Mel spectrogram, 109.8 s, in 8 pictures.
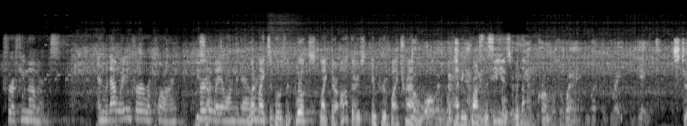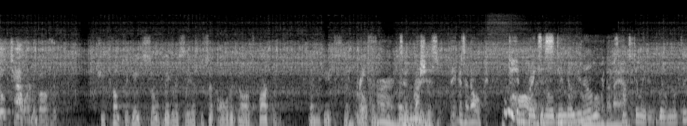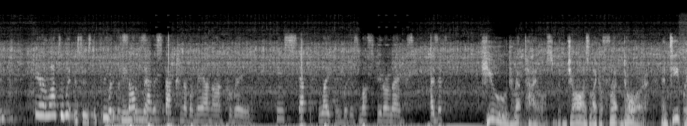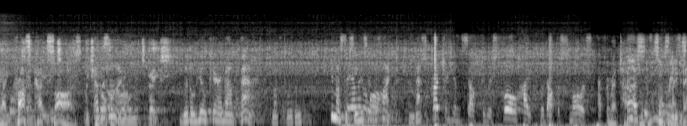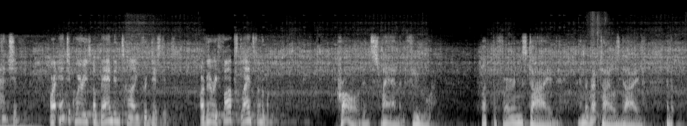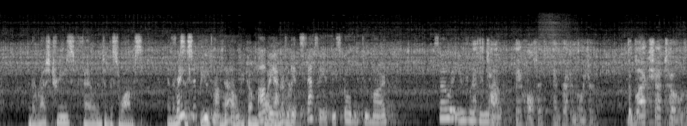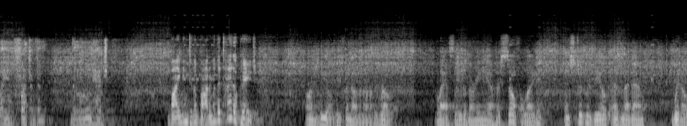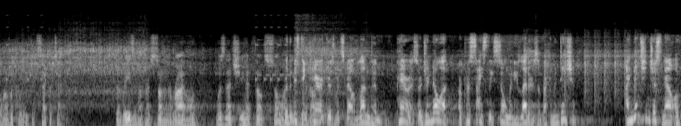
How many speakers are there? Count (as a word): seven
